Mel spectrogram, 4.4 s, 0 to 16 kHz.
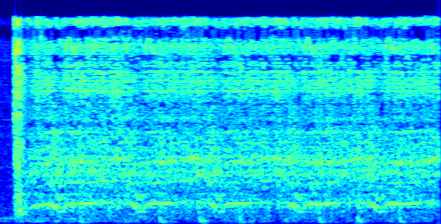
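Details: MGC 3.0 straight six garaged about 33 years, compression test cranking: steady starter whirr with even, regular compression pulses and no skipped beats; healthy compression, about 150 psi across the board, around 140 on number 1.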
